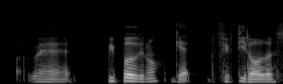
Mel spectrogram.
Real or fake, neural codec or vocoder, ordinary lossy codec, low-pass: real; none; none; 7.2 kHz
